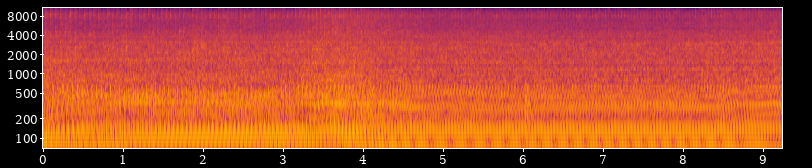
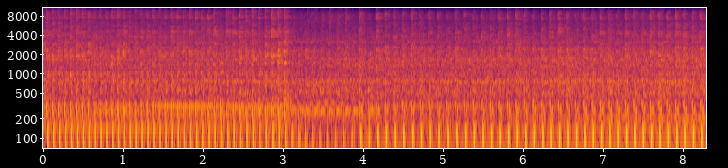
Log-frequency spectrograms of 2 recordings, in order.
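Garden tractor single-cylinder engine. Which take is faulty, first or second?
first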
